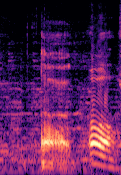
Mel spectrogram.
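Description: Two loud, drawn-out voiced belches: burping.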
